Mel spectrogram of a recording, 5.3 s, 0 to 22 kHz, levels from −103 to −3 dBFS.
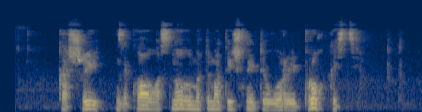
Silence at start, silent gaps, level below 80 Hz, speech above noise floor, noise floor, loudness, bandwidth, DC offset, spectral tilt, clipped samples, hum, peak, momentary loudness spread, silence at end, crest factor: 0.75 s; none; -80 dBFS; 40 dB; -76 dBFS; -36 LUFS; 9.6 kHz; under 0.1%; -4.5 dB/octave; under 0.1%; none; -18 dBFS; 13 LU; 0.8 s; 20 dB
